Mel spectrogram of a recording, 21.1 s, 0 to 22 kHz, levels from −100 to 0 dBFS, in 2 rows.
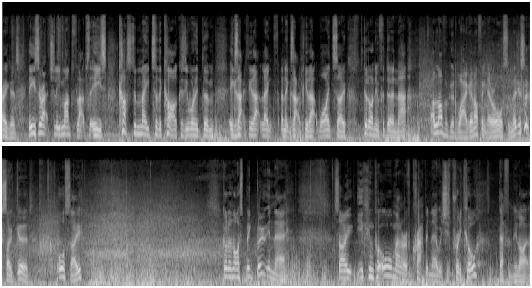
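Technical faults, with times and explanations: No technical faults detected in this clip.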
